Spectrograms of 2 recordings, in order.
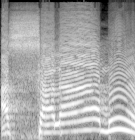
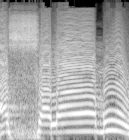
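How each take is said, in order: The two takes are said the same way.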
